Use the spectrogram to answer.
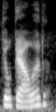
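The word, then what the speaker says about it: Gil-galad: Yes, it is pronounced Gilgalad. Professor Corey figured this out just by the etymology of the actual poem.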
